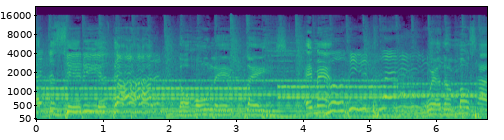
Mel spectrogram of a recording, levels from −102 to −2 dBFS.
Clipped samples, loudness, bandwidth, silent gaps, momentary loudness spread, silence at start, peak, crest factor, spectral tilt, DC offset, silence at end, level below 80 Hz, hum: under 0.1%; -19 LUFS; 16.5 kHz; none; 3 LU; 0 s; -4 dBFS; 14 dB; -5.5 dB/octave; under 0.1%; 0 s; -38 dBFS; none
